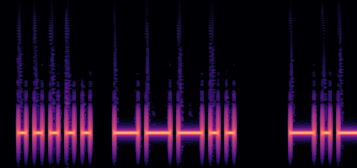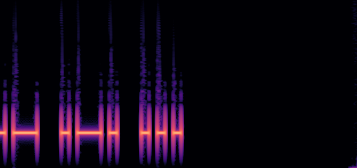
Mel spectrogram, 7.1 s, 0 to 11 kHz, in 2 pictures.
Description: Morse code, heard as a keyed tone, about 15 wpm, 700 Hz. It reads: 58 YRS
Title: Practice QSO - Exchange 3 - More Info - 15wpm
